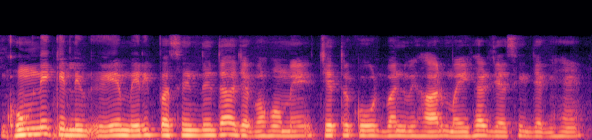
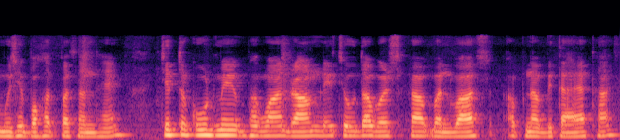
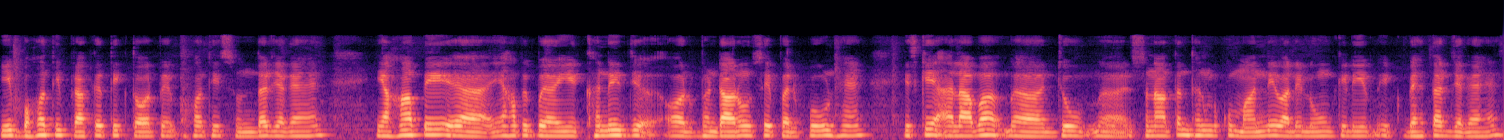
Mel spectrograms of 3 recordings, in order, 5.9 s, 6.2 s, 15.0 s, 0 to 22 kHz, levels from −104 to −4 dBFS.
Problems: constant background noise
